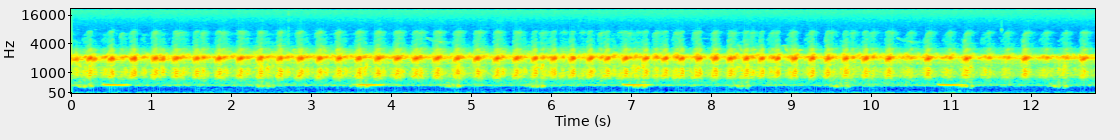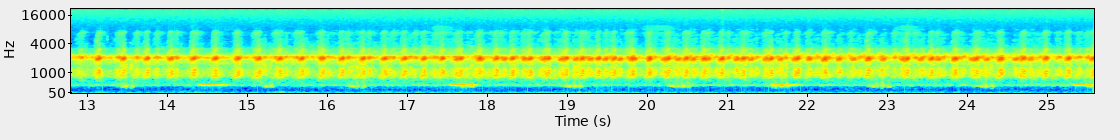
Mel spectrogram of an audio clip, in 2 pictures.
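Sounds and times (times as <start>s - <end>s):
frogs calling in a dense chorus of rattling croaks in Chernobyl: 0.0s - 25.5s.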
